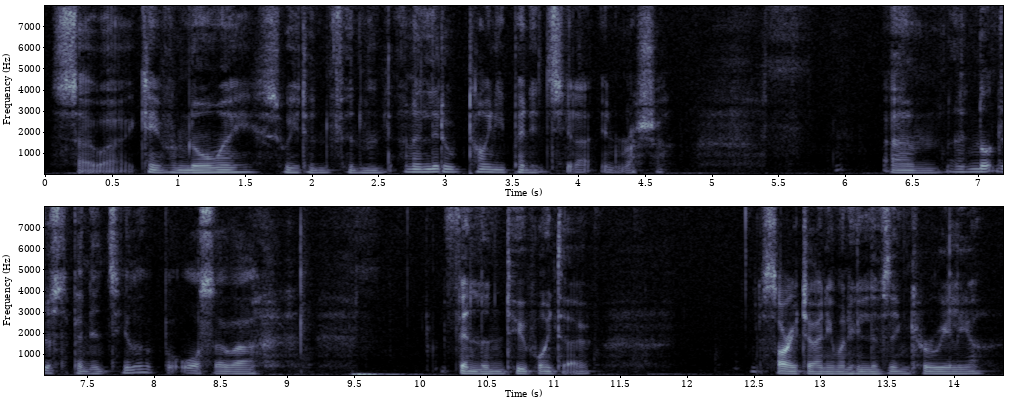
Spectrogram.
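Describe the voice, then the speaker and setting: A young man talks casually through his results. His voice sits fairly low with a soft, mellow tone. He rambles, cracks dry jokes and leans on plenty of ums and uhs. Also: fairly even intonation, moderate pace. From Britain. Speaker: vlogger. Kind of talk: casual commentary over results.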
